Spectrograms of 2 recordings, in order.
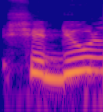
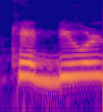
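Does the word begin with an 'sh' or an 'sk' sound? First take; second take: sh; sk. First: The word begins with an 'sh' sound. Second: The word begins with an 'sk' sound. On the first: This is the form the speaker prefers. "ഷെഡ്യൂൾ എന്ന് ഞാൻ പറയുന്നു" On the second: This is the form most people use now. "സ്കെഡ്യൂൾ എന്നാണ് ഇപ്പോൾ എല്ലാവരും പറയാറ്"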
